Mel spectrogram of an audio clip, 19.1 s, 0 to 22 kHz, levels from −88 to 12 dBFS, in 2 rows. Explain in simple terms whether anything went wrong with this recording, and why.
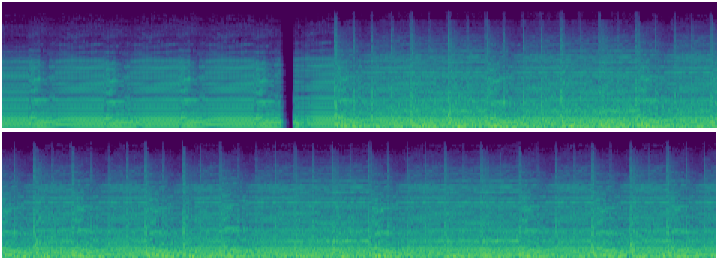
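A few things went wrong, all close together. From 3.71 to 4.06 s there's repeated packet loss, which gives a robotic sound. Three chunks of audio went missing, the longest about 160 ms. The system papered over them by stretching the previous sound, so about half that stretch is filler and comes out choppy.

Right after, at 4.1 s, there's a skip ahead. Roughly 70 ms of audio was thrown away because newer audio was already queued. Playback just jumps forward, with the two sides stitched together almost seamlessly, so a tiny slice simply vanishes.

Then from 4.59 to 10.41 s there's a call bitrate drop. The connection seemed to get squeezed, so the encoder was told to save data and coded the sound much more crudely. It turns rough and dull for those seconds, and it's at its worst for about 3.5 s before picking back up.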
